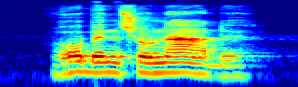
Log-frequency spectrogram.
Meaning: robinsonade
- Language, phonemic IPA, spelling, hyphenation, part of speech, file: Dutch, /ˈrɔ.bɪn.sɔˌnaː.də/, robinsonade, ro‧bin‧so‧na‧de, noun, Nl-robinsonade.ogg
